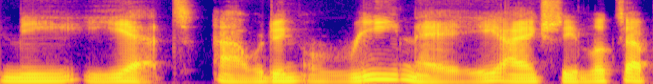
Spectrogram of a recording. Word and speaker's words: Rinne: from what I understand it's r i n NE e it's like it's like Renee but with a long e at the beginning so conqueror is the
